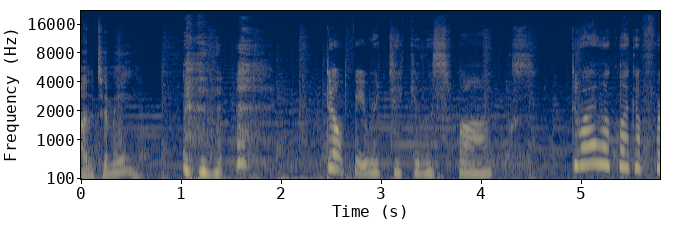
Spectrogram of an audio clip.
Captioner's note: chuckle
